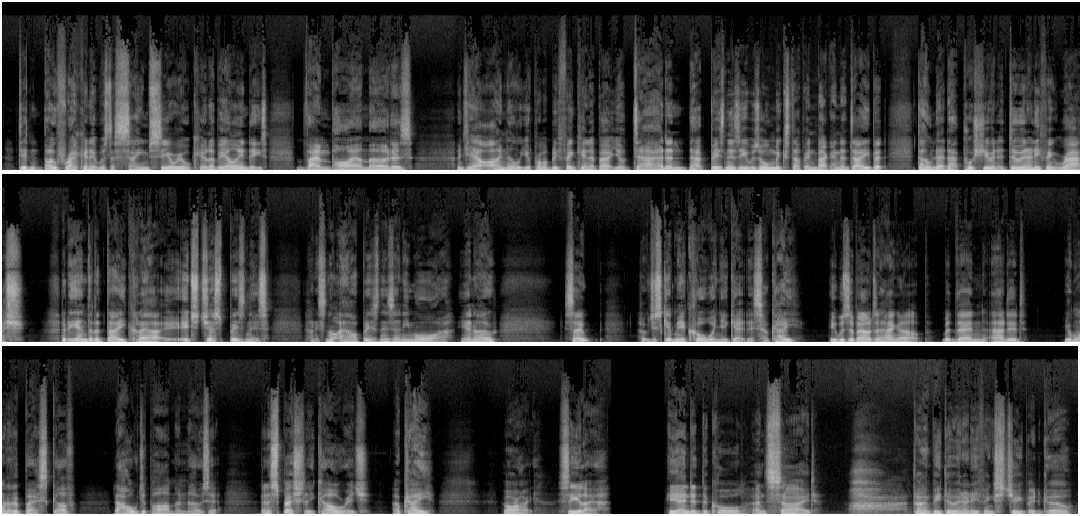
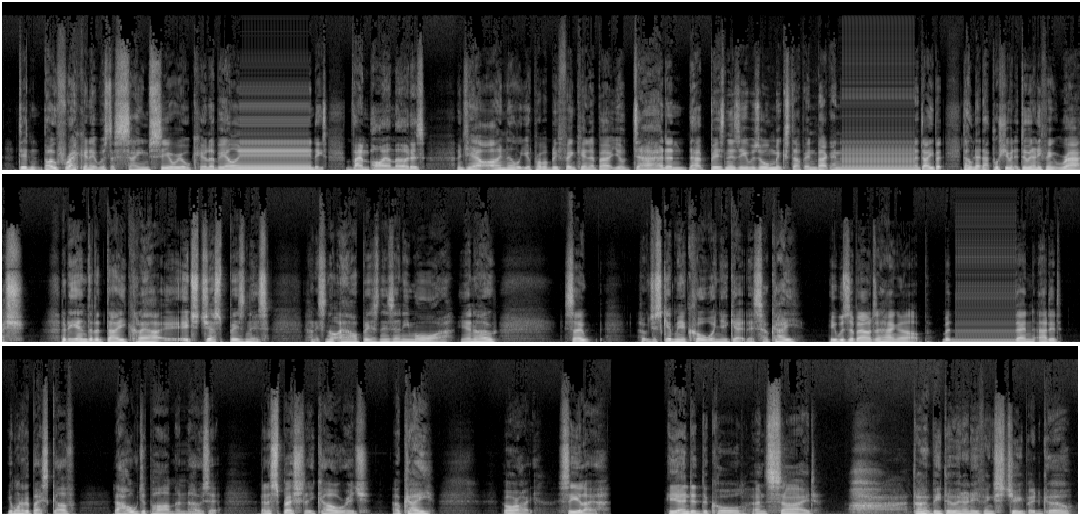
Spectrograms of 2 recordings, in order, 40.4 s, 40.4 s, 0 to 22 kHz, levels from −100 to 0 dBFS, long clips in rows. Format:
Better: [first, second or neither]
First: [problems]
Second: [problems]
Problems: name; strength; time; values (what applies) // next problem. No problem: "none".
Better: first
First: none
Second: audio freezing; at 3 s for 1 s, at 10 s for 1 s and at 25 s for 0.5 s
